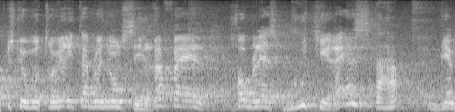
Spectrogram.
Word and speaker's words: Rafael Robles Gutiérrez: Mais avant, j'aimerais savoir, puisque votre véritable nom, c'est Rafael Robles Gutiérrez, bien prononcé ?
